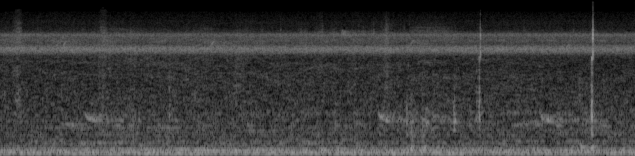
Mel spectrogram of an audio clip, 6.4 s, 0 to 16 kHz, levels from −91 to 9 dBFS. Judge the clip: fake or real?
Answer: real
